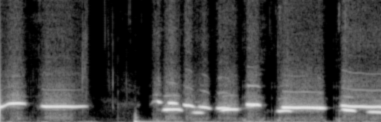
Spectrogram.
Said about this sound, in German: Und habe jedes Mal einen anderen Song gepfiffen, so einen klassischen Ohrwurm-Song. Und ich wollte ihm jedes Mal einen anderen Ohrwurm geben und dann gucken, ob er beim nächsten Mal den Ohrwurm selber pfeift.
